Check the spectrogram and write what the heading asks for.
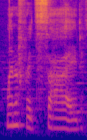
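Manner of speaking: ordinary delivery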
